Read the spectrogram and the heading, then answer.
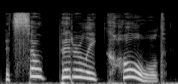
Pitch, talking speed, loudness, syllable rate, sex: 285 Hz, 135 wpm, -16 LUFS, 3.7 syllables/s, female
